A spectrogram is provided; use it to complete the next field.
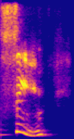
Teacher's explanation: In seem, e is a nasalized vowel because of the adjacent nasal consonant.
